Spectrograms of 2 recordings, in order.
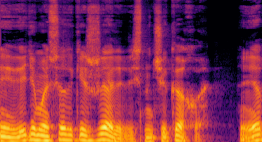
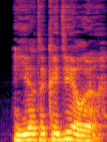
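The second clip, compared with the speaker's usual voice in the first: exhaled shout; 3 semitones higher, 6 dB louder than usual. A narrator's reading. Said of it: "Выдохнул он".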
